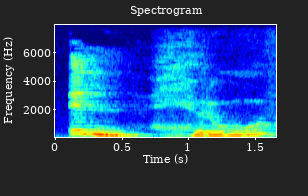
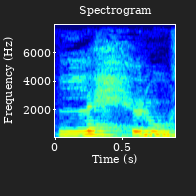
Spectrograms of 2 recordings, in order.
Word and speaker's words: الحروف: Now, then I wrote here the word il-hruf, but I like to pronounce it l-hruf. So whenever you have an alif lam, so the alif lam here, as you can see, it's il. Okay. I like to pronounce it l-hruf, kind of like you're flipping the pronunciation around.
